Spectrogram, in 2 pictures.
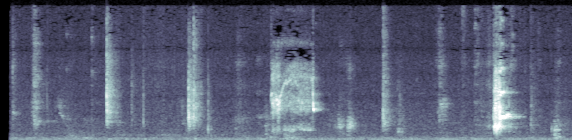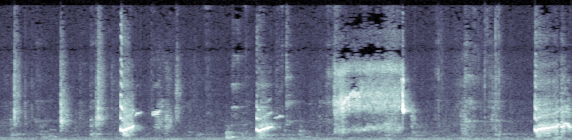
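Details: Three young pearl cockatiels, resting, give scattered soft squeaks and short raspy chirps, a few every second or two, over a faint background hum.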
